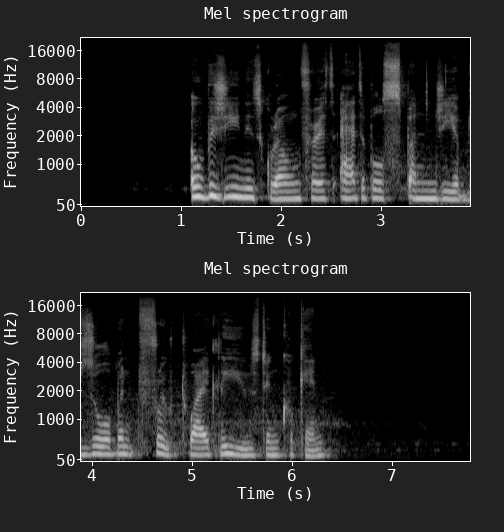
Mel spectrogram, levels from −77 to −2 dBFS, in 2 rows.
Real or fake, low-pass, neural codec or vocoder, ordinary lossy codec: real; 19.8 kHz; none; none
